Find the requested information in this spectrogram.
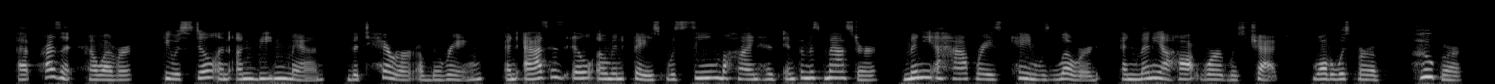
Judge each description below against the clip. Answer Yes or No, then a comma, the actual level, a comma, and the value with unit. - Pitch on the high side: Yes, high, 245 Hz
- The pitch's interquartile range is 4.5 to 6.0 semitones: No, average, 3.9 semitones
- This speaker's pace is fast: No, average, 180 wpm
